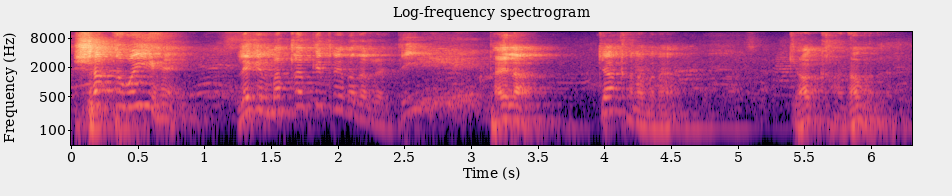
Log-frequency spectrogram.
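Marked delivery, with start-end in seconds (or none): 4.0-4.8 low, plain, matter-of-fact question; first way of asking. Shown as a demonstration. Teacher showing three tones of one question, low and neutral. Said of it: "तरीका तीन है". 5.4-6.2 low, drawn-back question; second way of asking. Shown as a demonstration. Teacher showing the second tone of one question, low. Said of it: "तरीका तीन है".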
